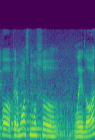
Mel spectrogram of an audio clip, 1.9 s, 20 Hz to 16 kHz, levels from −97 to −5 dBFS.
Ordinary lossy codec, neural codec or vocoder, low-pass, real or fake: AAC, 96 kbps; none; 7.2 kHz; real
